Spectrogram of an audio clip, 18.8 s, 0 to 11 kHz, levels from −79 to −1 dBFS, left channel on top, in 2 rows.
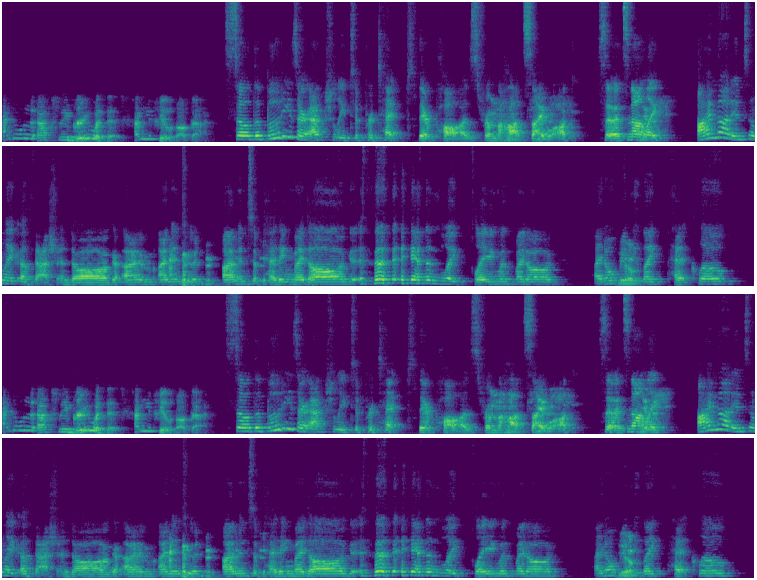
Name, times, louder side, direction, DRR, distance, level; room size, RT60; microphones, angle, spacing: voice 1, 0.0-2.5 6.1-6.4 6.7-6.9 8.0-8.3 11.5-11.8 17.1-17.3, right 1 dB, 15° right, 0 dB, 1.3 m, -27 dB
voice 2, 2.9-4.9 5.2-7.1 7.5-8.2 8.7-11.9 12.2-16.3 16.8-18.5, left 2 dB, 50° left, 2 dB, 1.7 m, -23 dB
4.7 x 4.4 x 5.5 m, 0.31 s
head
